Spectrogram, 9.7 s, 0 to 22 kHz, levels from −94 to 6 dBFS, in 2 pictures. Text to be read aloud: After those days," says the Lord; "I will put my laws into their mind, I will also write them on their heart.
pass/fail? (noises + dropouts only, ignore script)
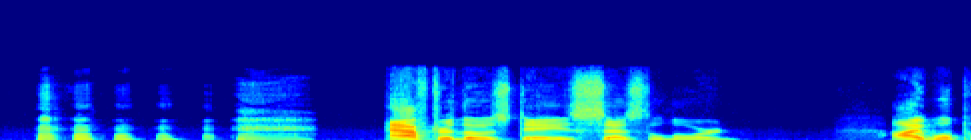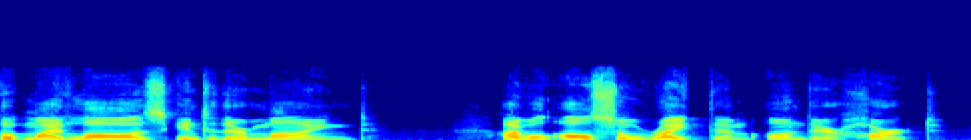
fail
